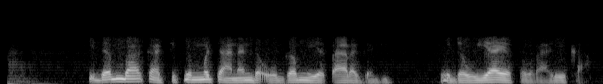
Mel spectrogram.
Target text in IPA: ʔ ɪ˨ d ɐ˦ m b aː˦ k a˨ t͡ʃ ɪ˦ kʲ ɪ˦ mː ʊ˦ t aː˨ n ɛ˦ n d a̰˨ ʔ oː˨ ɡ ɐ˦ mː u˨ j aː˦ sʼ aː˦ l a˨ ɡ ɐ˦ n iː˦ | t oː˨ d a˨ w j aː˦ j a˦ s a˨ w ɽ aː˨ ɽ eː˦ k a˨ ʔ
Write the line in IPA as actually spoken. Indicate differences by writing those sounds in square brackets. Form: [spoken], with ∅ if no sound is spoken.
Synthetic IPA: ʔ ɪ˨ d ɐ˦ m b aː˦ k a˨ t͡ʃ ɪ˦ kʲ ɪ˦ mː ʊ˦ t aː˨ n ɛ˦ n d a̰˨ ʔ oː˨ ɡ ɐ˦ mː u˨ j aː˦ sʼ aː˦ [ɽ] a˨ ɡ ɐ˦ n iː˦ | t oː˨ d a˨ w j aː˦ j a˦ s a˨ w ɽ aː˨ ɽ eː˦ k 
